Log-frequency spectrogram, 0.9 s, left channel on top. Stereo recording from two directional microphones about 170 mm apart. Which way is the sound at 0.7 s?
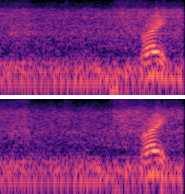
5° left (ahead or behind).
